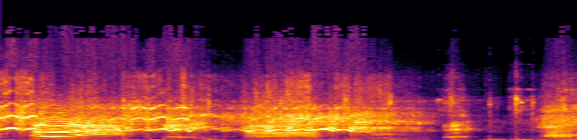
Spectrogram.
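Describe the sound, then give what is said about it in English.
A horse named Diablo whinnies loudly, a long wavering neigh that rises and falls, followed by snorts and shorter bursts near the end. “Your pardon, senores, but you saw how my horse was acting.”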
